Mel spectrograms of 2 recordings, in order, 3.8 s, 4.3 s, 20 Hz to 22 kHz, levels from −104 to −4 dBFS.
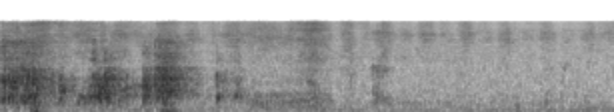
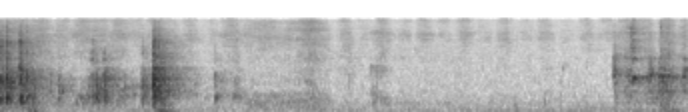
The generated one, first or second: first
